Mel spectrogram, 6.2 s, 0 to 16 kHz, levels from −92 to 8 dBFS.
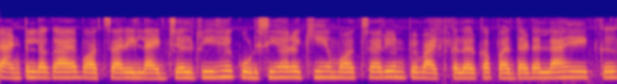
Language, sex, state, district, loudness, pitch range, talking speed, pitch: Hindi, female, Bihar, Darbhanga, -15 LUFS, 200-220 Hz, 225 wpm, 210 Hz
